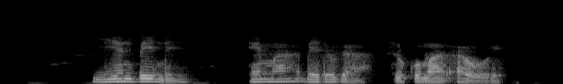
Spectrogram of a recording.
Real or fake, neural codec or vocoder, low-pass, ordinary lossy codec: real; none; 3.6 kHz; AAC, 16 kbps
